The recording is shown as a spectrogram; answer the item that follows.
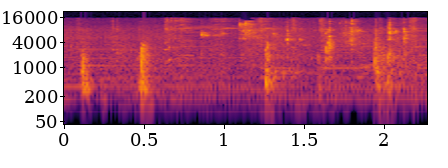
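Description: Footsteps going up stairs: four sharp steps about half a second apart, over a faint steady hum.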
